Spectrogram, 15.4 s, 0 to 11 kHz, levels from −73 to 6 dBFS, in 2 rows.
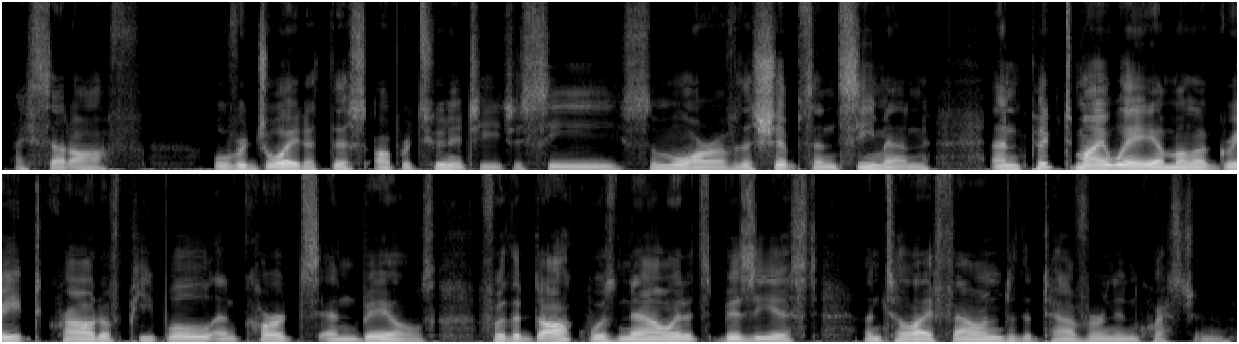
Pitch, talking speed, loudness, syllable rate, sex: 150 Hz, 175 wpm, -19 LUFS, 4.2 syllables/s, male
